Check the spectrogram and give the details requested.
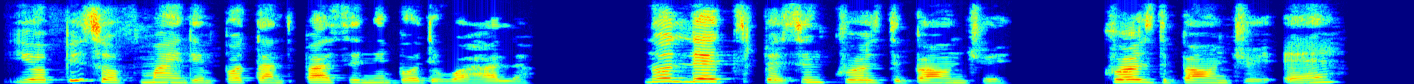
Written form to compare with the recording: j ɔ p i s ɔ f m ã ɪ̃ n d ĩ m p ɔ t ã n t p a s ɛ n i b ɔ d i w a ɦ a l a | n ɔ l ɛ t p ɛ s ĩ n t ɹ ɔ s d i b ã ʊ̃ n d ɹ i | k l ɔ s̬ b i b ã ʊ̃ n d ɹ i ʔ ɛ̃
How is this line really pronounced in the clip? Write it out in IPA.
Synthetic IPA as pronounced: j ɔ p i s ɔ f m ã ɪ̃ n d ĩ m p ɔ t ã n t p a s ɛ n i b ɔ d i w a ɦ a l a | n ɔ l ɛ t p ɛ s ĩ n k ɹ ɔ s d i b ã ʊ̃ n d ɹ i | k ɹ ɔ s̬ d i b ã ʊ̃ n d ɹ i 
